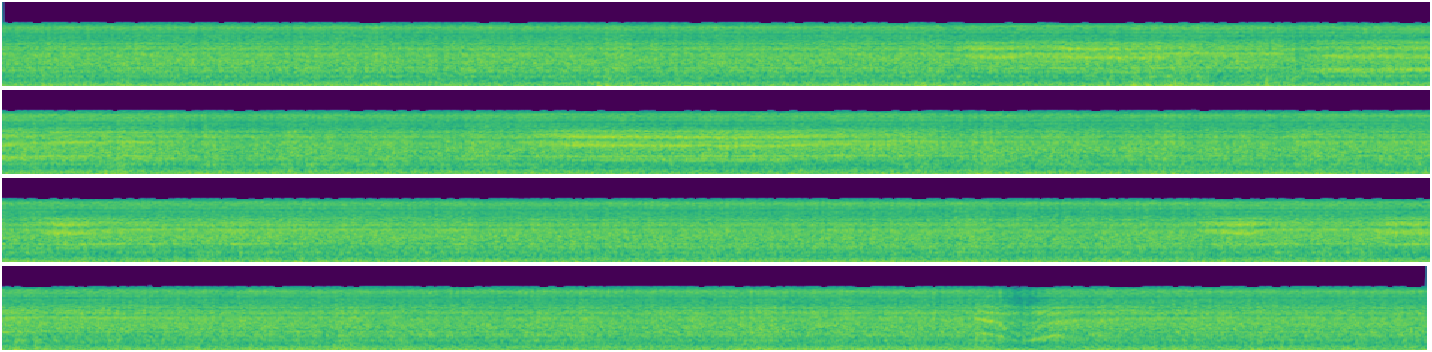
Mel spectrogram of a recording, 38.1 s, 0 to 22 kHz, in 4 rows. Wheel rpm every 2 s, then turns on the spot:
230, 230, 230, 220, 220, 230, 230, 220, 230, 230, 230, 230, 240, 230, 230, 230, 230, 190, 220.
none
